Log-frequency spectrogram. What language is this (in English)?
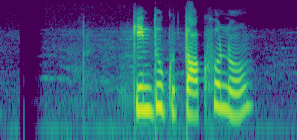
Bangla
